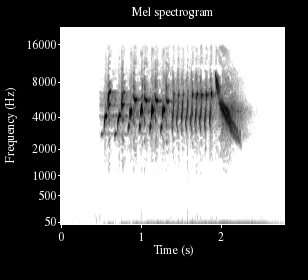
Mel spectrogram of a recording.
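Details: One European goldfinch phrase from 2015: about one and a half seconds of rapid sparkling twittering that speeds into a trill, then finishes with a nasal buzzy downward slur.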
